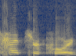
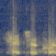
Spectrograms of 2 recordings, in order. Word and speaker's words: tetrachord: Is there something as a treacherous, how do you say it? Tetrachord? A tetrachord, yes, tetrachord.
